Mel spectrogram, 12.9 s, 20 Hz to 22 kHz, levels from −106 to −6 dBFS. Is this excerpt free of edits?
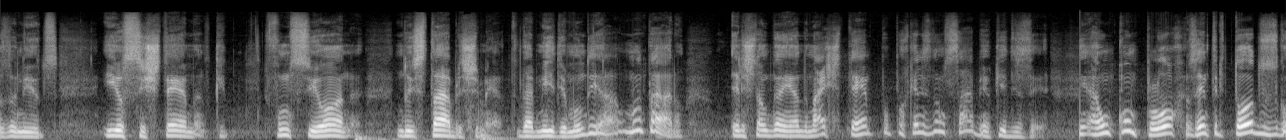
no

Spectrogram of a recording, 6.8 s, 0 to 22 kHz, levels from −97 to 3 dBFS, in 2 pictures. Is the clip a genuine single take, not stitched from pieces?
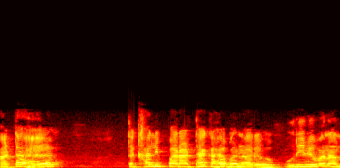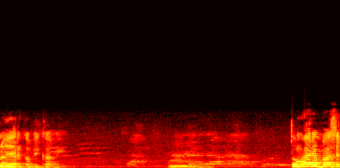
yes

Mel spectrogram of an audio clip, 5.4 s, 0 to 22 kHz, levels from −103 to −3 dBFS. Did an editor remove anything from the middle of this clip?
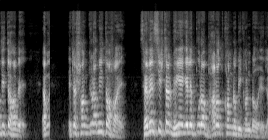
yes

